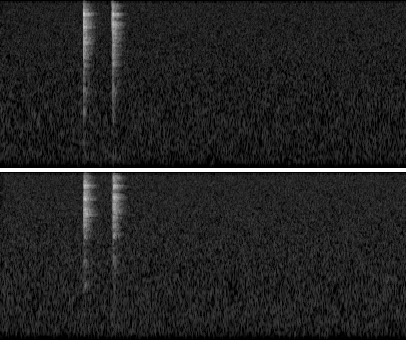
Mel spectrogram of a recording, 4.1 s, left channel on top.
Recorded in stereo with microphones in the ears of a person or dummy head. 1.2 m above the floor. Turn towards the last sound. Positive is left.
turn(degrees=50)  # may be behind; listen again after turning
